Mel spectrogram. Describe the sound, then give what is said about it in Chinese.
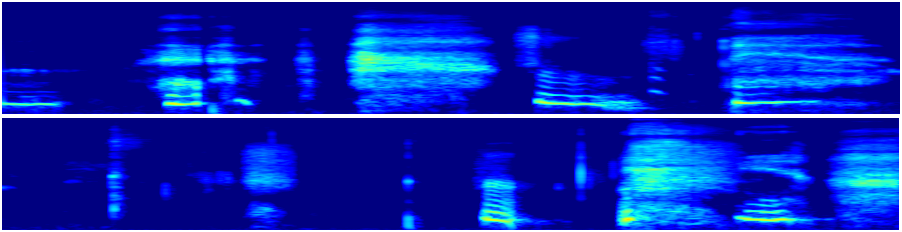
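A series of abrupt, breathy hiccups, about eight of them at irregular intervals, each a sharp gulp of air with a short voiced squeak, separated by brief silences. “不会，我就是打嗝频繁了一点。”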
